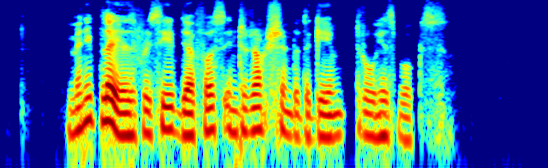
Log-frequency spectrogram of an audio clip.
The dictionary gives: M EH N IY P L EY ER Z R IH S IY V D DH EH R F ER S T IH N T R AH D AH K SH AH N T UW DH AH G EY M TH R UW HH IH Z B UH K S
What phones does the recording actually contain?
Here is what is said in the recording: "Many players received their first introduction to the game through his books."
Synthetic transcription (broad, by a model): M EH N IY P L EY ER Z R IH S IY V D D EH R F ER S T IH N T R AH D AH K SH AH N T UW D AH G EY M T R UW HH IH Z B UH K S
